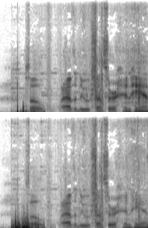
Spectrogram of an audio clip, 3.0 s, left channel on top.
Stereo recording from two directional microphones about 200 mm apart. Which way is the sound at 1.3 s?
15° right (ahead or behind).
